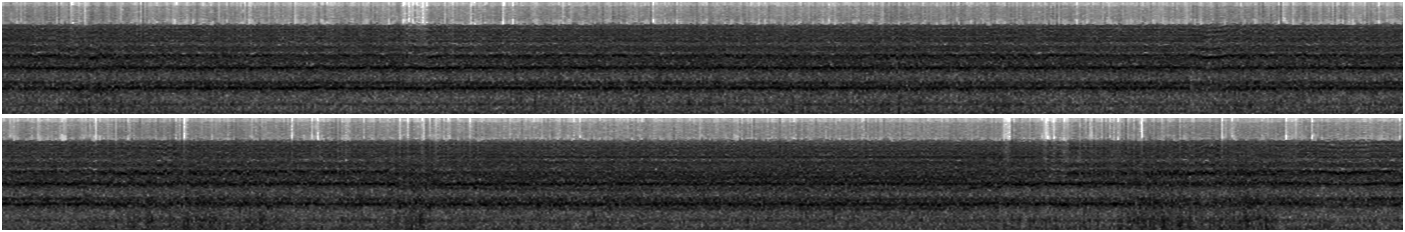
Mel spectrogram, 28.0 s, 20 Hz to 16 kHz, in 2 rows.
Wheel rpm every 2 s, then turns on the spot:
230, 230, 230, 230, 230, 240, 230, 230, 230, 220, 210, 210, 230, 230.
none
